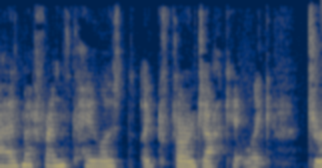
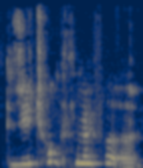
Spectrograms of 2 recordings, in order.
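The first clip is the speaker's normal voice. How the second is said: high-pitched retold question; mock affronted; 8 semitones higher than usual. Fan challenging performer who talked during the photo, mock affronted.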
